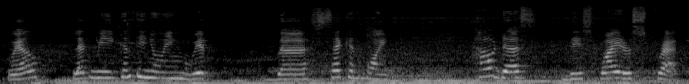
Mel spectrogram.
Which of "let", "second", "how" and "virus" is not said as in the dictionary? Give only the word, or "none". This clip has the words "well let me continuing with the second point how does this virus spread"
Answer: virus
